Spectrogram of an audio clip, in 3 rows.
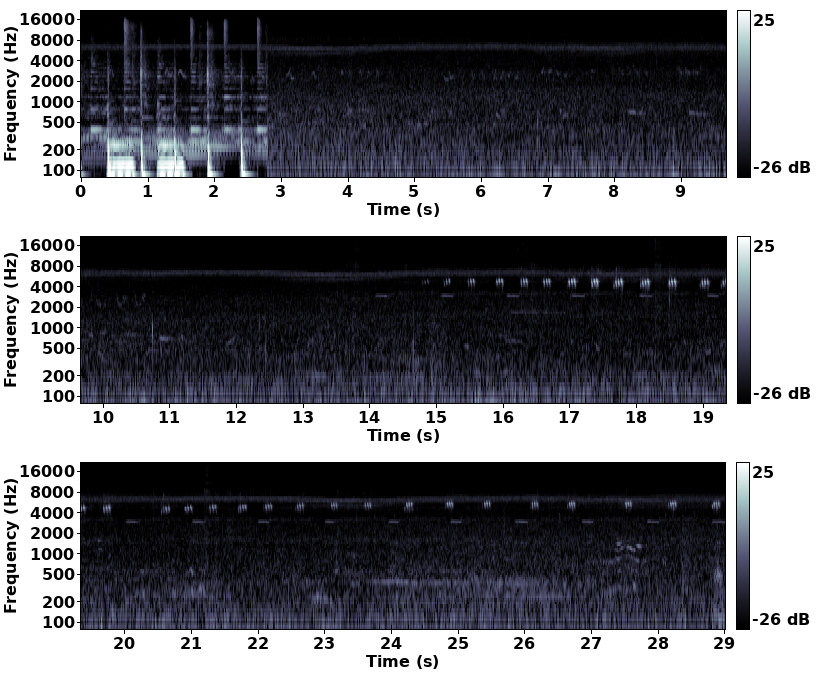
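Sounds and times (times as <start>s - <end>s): high-pitched insect drone: 2.8s - 8.8s, 12.1s - 29.0s
cricket chirping: 2.8s - 29.0s.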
